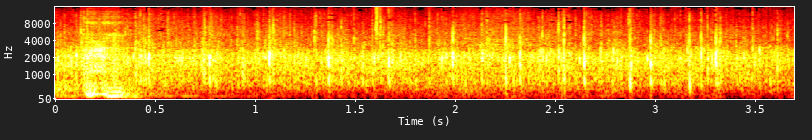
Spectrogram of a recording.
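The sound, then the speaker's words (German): An audience breaks into steady applause, a dense crackling wash of many hands clapping at once that holds at a fairly even level throughout, with a brief voice heard at the very start. “Kannst du das Buch, äh, Applaus, komm, Applaus.”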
